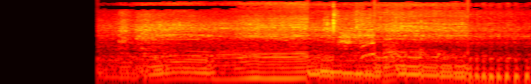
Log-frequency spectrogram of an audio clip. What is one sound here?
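A small motorbike engine revs and putters close by.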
